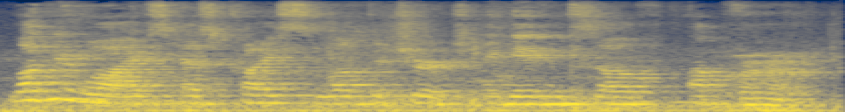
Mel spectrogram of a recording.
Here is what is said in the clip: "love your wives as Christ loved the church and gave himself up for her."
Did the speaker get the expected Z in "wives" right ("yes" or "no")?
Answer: yes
